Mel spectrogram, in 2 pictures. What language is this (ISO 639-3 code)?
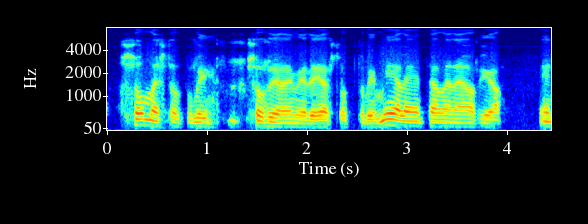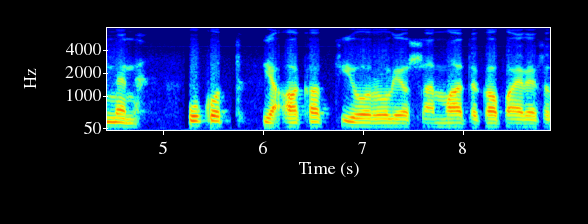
fin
